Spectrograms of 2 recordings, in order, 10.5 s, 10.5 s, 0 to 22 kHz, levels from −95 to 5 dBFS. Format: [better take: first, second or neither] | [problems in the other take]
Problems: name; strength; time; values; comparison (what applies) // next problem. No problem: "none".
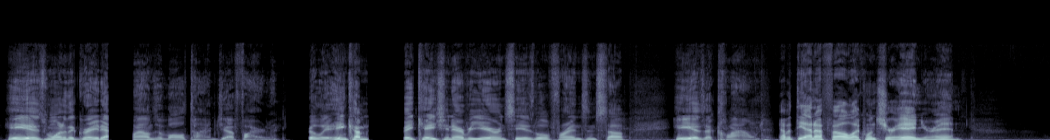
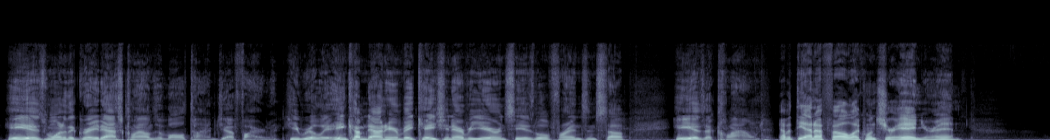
second | audio cutting out; at 1 s, at 3 s and at 3.5 s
